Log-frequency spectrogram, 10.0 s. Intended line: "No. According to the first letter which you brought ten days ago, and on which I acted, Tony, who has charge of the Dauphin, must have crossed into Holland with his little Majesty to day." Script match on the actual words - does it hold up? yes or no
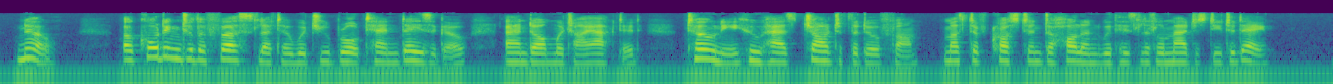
yes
